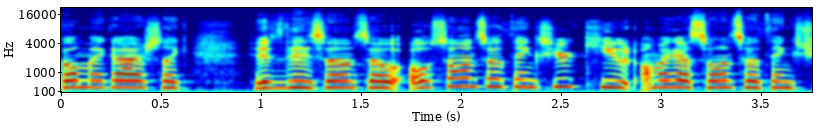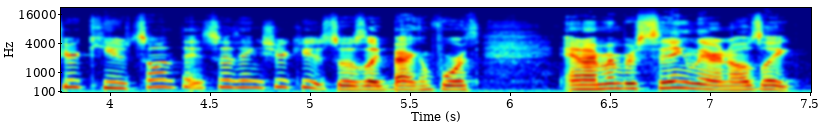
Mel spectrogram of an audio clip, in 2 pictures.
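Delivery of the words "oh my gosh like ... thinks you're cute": put-on high, excited teen squealing; squealy gossip. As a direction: gush like giddy girlfriends. Friends squealing over texts.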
